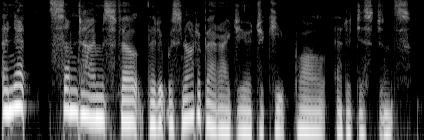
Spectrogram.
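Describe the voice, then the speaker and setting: A woman reading a literary story as an audiobook narrator, in a measured, unhurried manner. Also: very deep voice, very animated, dark tone, dry recording. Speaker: story reader.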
